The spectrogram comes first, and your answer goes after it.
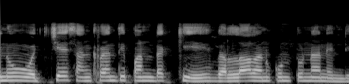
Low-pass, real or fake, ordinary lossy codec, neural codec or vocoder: none; real; none; none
